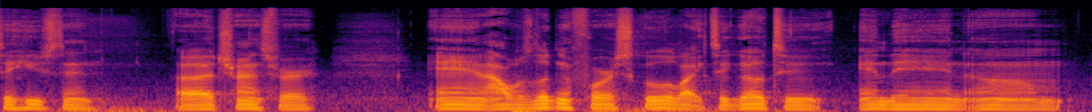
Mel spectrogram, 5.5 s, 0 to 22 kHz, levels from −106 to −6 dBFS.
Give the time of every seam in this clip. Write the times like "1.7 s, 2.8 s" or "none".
none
